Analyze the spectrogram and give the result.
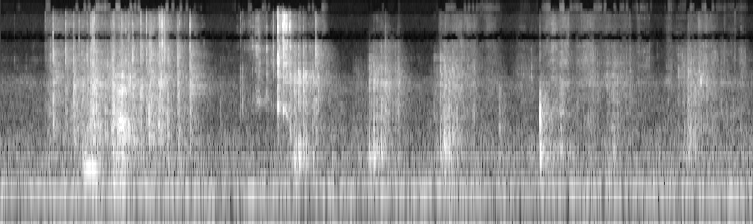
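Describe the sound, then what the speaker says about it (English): Someone eats snacks, producing repeated crisp crunching bites and chewing at close range. The bites come in irregular bursts, with sharp clicks and soft gaps between them. "I chew snacks on camera when I talk"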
